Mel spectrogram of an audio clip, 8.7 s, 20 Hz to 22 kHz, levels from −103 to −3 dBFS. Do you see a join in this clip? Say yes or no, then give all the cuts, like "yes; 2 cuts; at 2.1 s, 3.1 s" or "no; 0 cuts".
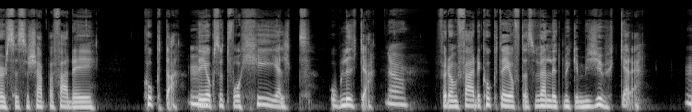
no; 0 cuts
